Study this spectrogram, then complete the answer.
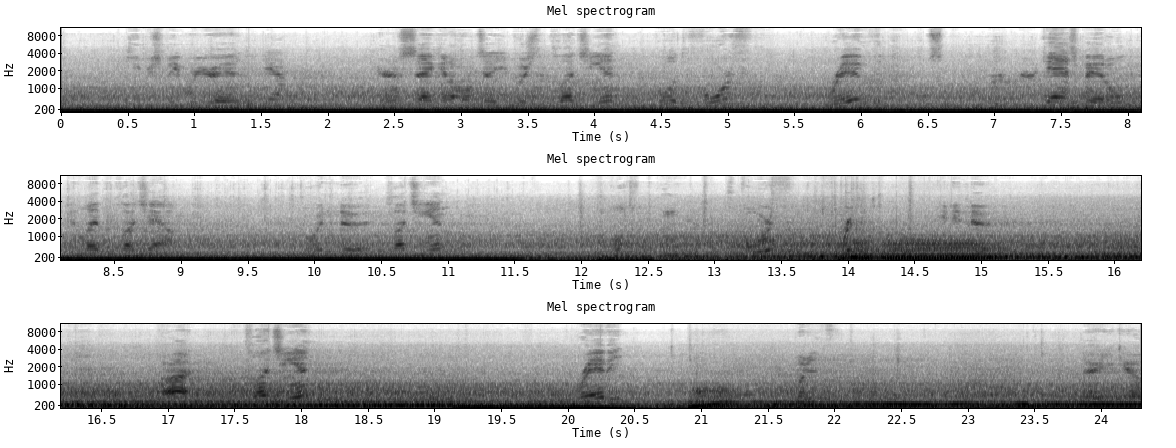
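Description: A manual transmission car's engine holds a steady hum, then dips and climbs as it revs during a rev-match downshift, loud and close inside the cabin, with people talking over it.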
